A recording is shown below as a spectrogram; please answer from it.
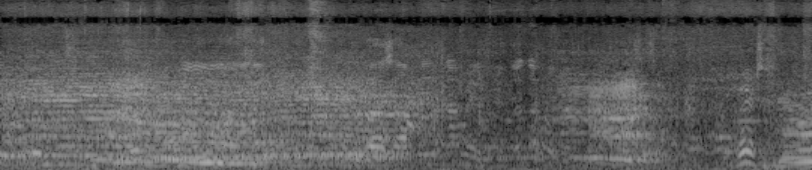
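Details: Agitated, raging cattle lowing loudly: a long harmonic moo fills the first three seconds, then quieter, rougher lowing follows, ending with a short rising bellow near the close.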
